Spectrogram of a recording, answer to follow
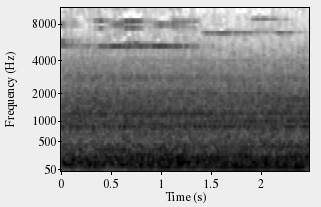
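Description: Tour trolley driving along: steady low engine rumble with road noise, heard from the open-sided passenger seating.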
